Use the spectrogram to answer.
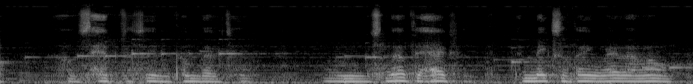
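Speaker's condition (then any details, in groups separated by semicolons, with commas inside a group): Parkinson's syndrome; sometimes slurred speech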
